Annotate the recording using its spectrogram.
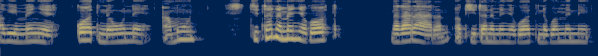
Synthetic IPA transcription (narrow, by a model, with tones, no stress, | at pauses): a˨ki˨me˦ɲe˨ | kɔ˦tne˨u˦nɛ˨a˨muː˦n | t͡ʃi˦tɔ˦ne˨me˦ɲe˨kɔ˦t | ne˨ka˦ɾa˨ɾa˦nɔ˦kt͡ʃi˨tɔ˦ne˨me˦ɲe˨kɔː˦tne˨bɔ˦me˦ne˦t̚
